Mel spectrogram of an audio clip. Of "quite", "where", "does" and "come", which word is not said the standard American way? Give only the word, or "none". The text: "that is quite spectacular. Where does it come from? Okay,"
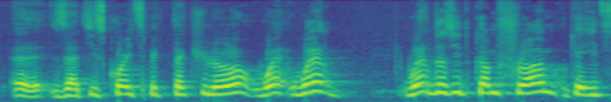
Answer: none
